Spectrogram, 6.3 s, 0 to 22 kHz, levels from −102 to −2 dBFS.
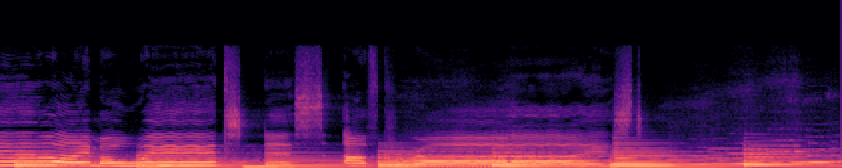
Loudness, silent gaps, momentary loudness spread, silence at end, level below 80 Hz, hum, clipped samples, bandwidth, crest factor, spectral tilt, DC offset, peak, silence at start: -23 LUFS; none; 9 LU; 0 s; -70 dBFS; none; under 0.1%; 10.5 kHz; 14 dB; -5.5 dB/octave; under 0.1%; -8 dBFS; 0 s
